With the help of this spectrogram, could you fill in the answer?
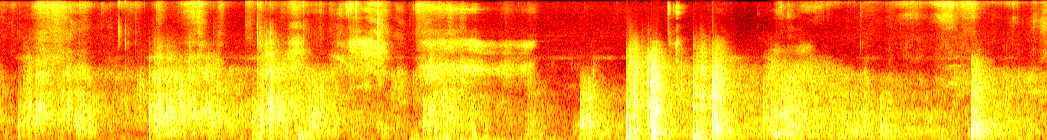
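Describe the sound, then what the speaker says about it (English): Fourth of July fireworks crackle and boom in repeated bursts, some near and sharp, others farther off, with rapid popping clusters and occasional louder bangs. "See the other guys doing fireworks."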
